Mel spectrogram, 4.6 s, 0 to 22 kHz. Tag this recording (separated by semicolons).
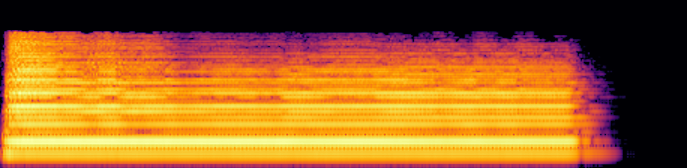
brass; c4; f-horn; midi-note-60; midi-velocity-105; multisample; muted-sustain; single-note; vsco-2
